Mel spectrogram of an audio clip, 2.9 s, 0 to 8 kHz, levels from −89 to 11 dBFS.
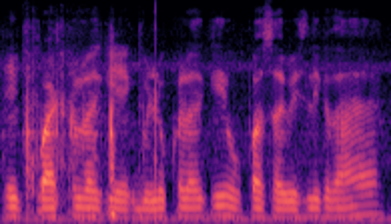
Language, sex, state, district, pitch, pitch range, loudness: Hindi, male, Uttar Pradesh, Shamli, 115 Hz, 110-120 Hz, -24 LUFS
